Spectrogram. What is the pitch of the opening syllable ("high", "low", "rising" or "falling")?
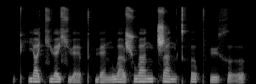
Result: falling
